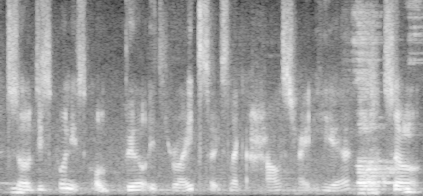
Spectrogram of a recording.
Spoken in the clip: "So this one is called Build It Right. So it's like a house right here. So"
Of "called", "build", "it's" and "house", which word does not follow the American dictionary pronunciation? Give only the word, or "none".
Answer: build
